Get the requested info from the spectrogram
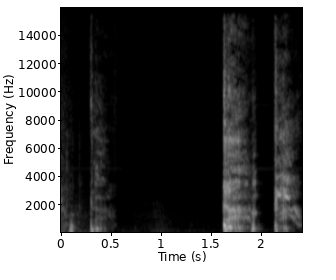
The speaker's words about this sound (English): I've been coughing for two weeks. I can't stop.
